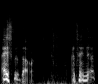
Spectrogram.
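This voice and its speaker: A man, a spiritual teacher, gently instructing a child through repeated questions. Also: fast talker, no echo. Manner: animated, repetitive questioning.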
